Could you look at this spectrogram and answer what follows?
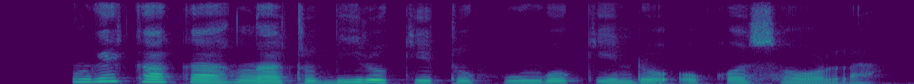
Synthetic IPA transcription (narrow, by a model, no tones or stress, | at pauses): oŋɡɪkakaŋatɔbiɾoketohuŋɡokendo̰ʔo̰kɔsɔ̰la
